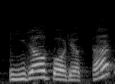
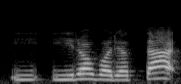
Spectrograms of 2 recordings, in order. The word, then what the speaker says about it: 잃어버렸다: We had 잃어버렸다, and then we compared that with 잊어버렸다. And like I said, they are interchangeable at certain situations, but you want to make it very clear when you pronounce it. It's very hard to say. 잃어버렸다 is I lost it. 잊어버렸다 is I forgot it.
